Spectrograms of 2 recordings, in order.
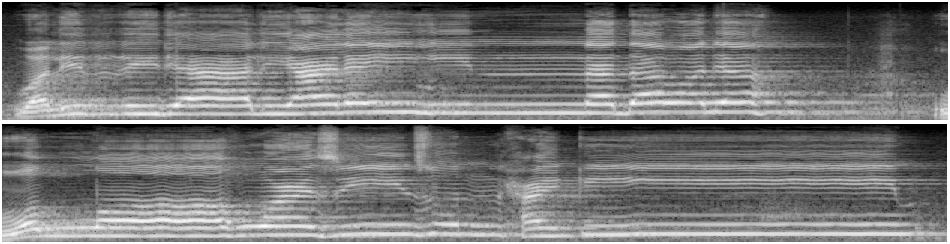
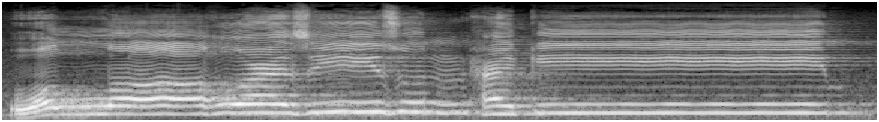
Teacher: اللہ عز و جل کے لام سے پہلے حرف پر زبر ہے تو اس لام کو پر یعنی موٹا پڑھیں گے، لام کے اوپر کھڑی زبر ہے تو اس لام کو 1 الف یعنی 2 حرکات کے برابر کھینچ کر پڑھیں گے۔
